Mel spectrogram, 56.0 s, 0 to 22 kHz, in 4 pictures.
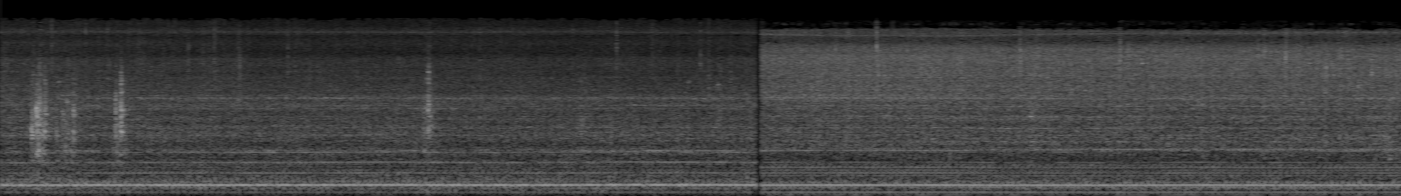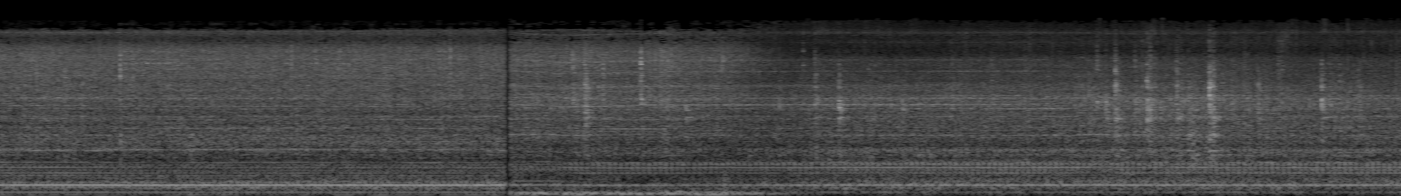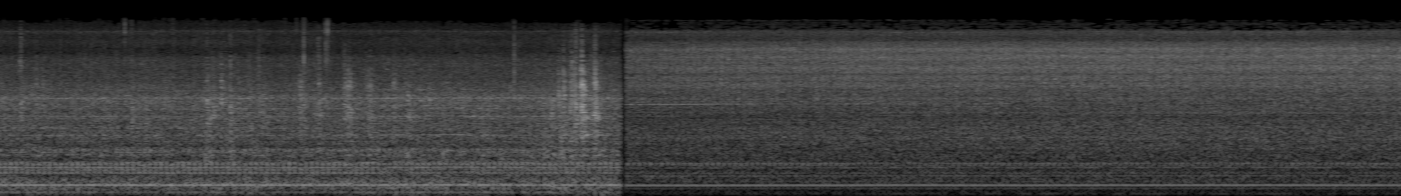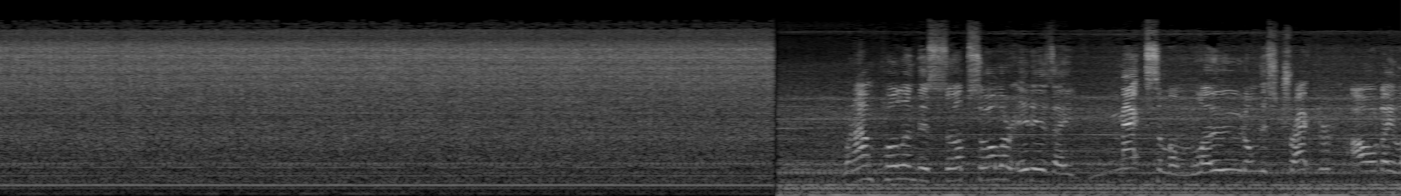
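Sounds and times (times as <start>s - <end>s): tractor diesel engine under load: 0.0s - 56.0s.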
